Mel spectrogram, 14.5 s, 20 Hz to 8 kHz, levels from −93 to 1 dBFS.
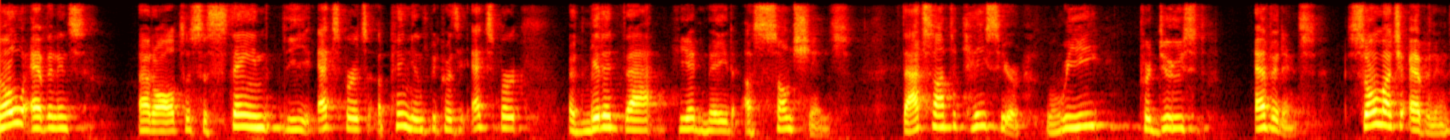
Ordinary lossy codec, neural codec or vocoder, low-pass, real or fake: Opus, 64 kbps; codec, 16 kHz, 2 kbps, FunCodec, trained on LibriTTS, 25 frames a second; 7.2 kHz; fake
